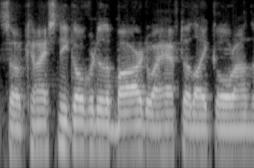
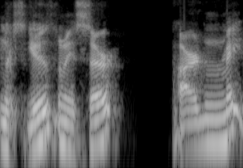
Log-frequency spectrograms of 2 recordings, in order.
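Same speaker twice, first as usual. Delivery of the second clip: slurred, mumbled, words smeared together; 3 semitones higher than usual. A player voicing a character who bumps into a thug, slurring words. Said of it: "I'm slurring".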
